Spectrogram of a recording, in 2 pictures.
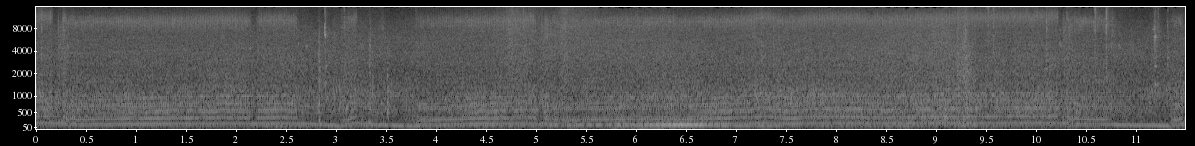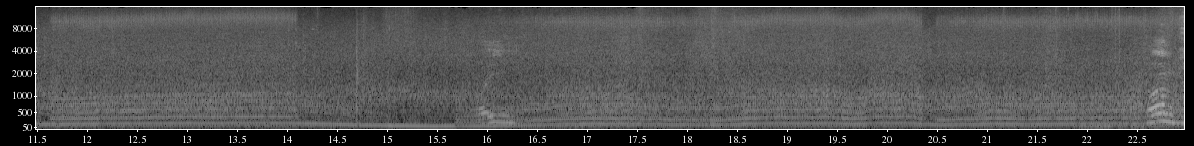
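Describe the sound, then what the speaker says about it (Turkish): A Mercedes-AMG GT-R in Forza Horizon 5, its engine droning steadily while the pitch rises and falls through repeated acceleration and gear changes, loud and continuous with no talking. "Arabanın hızını test edelim diyeceğim."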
